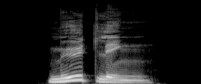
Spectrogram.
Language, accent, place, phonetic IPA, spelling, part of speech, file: German, Germany, Berlin, [ˈmøːdlɪŋ], Mödling, proper noun, De-Mödling.ogg
- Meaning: a municipality of Lower Austria, Austria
